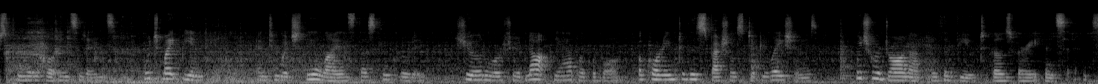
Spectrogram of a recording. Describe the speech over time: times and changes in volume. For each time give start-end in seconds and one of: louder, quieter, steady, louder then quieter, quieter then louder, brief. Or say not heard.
0.0-10.9 steady.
